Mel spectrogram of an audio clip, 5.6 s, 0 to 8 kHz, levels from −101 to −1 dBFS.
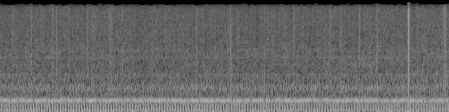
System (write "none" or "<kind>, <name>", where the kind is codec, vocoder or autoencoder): vocoder, Vocos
